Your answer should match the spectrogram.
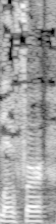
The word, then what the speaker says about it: Laufer: So in the chat role, we have somebody pointed out that there's the Loafer group, which is spelt Laufer, but according to GrimWiki, is pronounced Loafer, which I believe is actually the Resistance, is what they're called.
